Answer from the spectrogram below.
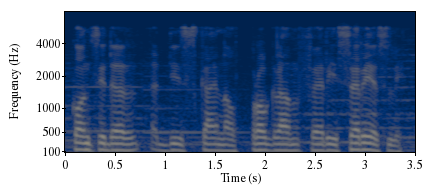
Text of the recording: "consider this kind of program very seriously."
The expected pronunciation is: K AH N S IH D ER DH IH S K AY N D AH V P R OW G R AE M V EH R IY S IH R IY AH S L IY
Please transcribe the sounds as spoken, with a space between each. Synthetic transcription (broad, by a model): K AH N S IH D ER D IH S K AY N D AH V P R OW G R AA M F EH R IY S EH R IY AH S L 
